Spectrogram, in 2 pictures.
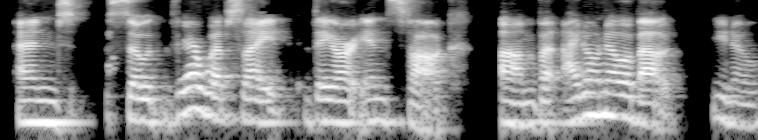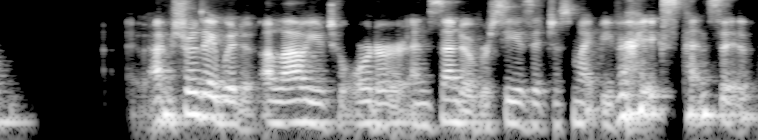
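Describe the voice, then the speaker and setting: Audible room echo around a woman's fairly low voice, moderate in pace and ordinary in pitch variation. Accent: American. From US Northeast, Newton, Massachusetts. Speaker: debut novelist. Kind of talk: Q&A at a virtual book launch.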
